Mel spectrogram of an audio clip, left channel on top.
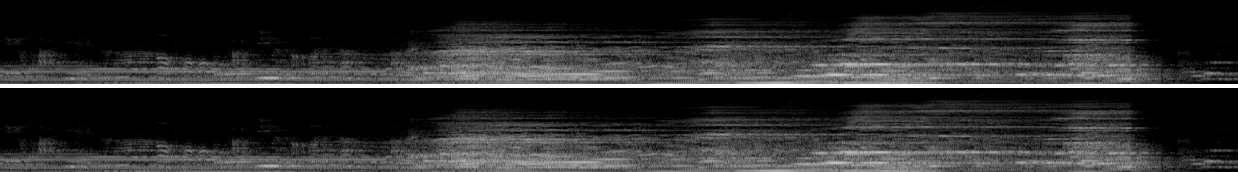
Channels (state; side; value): identical; both; correlation 1.00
